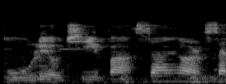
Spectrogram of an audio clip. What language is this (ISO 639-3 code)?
zho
